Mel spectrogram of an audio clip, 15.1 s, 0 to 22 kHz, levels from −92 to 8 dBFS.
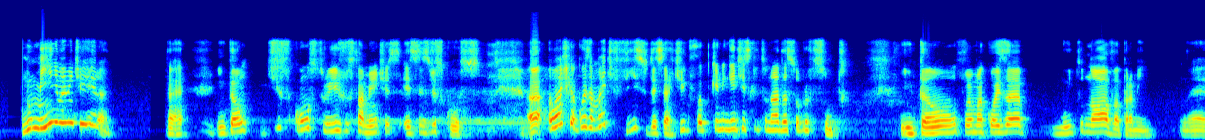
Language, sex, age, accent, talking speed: Portuguese, male, 40-59, Brazilian, 150 wpm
